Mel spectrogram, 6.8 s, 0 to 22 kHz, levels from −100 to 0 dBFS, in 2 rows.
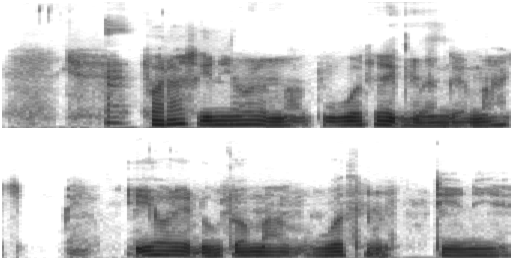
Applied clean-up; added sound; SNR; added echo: neural mask model Resemble Enhance denoiser.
